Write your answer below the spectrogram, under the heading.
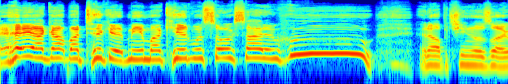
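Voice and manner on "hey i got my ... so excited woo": high, eager mock cheer ending in a whoop; hammed-up excited guy, whooping; excited dad. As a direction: gush like a thrilled dad with his kid. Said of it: "he's like".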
